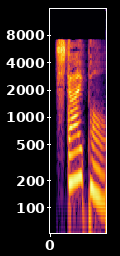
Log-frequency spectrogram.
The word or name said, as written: stipel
